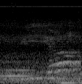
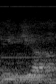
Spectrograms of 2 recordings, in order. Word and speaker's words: Vija: (mellow ambient music) My name Vija, means a garland. But earlier, Vija was really used in the garland of victory. The garland of (mumbles) And in Indian, it is pronounced Veeja, or Vijay.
